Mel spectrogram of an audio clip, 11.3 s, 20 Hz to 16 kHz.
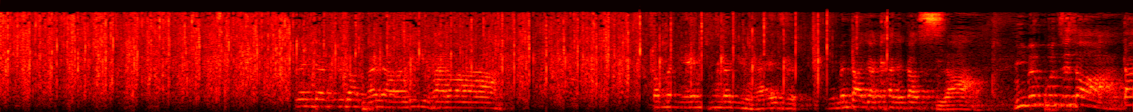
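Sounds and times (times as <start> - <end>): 
audience applause: 0.0 - 8.6
speech: 2.9 - 5.2, 6.5 - 11.3.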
